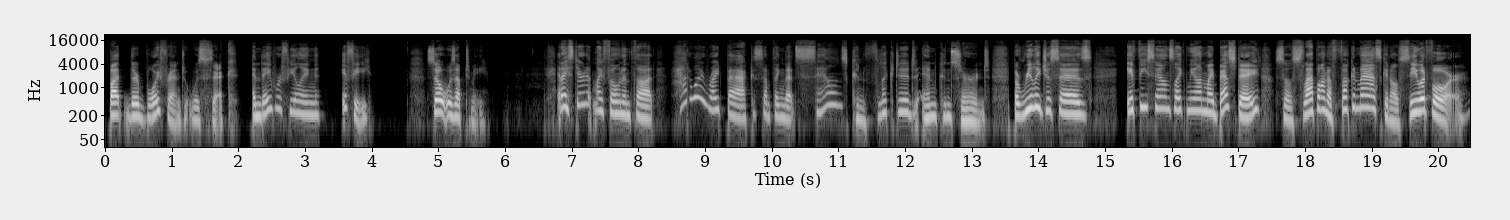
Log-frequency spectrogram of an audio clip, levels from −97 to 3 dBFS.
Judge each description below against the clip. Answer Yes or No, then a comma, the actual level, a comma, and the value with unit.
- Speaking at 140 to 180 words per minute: Yes, average, 170 wpm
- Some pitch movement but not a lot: No, wide, 6.4 semitones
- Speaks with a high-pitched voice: Yes, high, 220 Hz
